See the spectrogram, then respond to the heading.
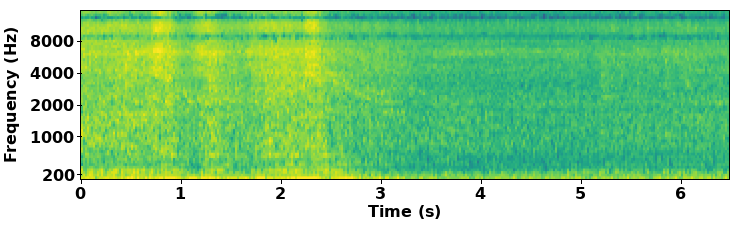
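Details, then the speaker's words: Third-gen Trans Am after a header install, on the open Y pipe with bolts tightened: a few throttle blips, then a settling, even, deep V8 idle with no ticking leaks. Normal idle on open exhaust. "See or heard, it's runs, and I didn't hear very many exhaust leaks, but I am going to go ahead."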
